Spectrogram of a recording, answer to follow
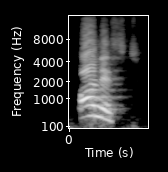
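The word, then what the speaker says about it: honest: ऑनेस्ट, एच is silent, ओ आ रहा है, ओ का, एन ऑनेस्ट।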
